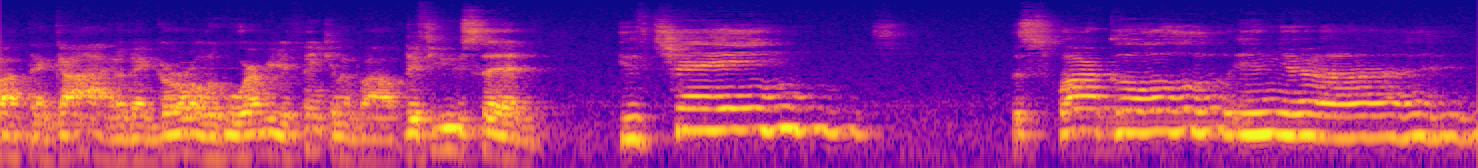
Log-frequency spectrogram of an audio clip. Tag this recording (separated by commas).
Singing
